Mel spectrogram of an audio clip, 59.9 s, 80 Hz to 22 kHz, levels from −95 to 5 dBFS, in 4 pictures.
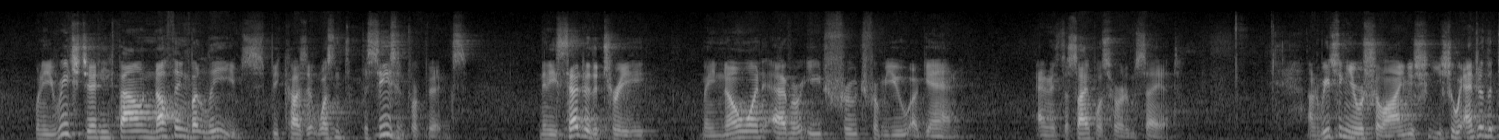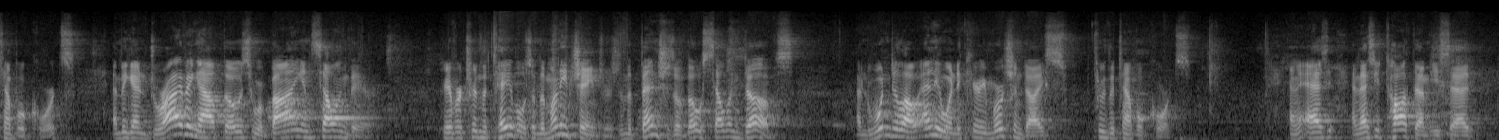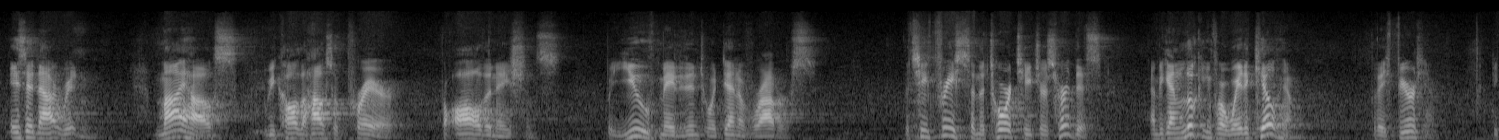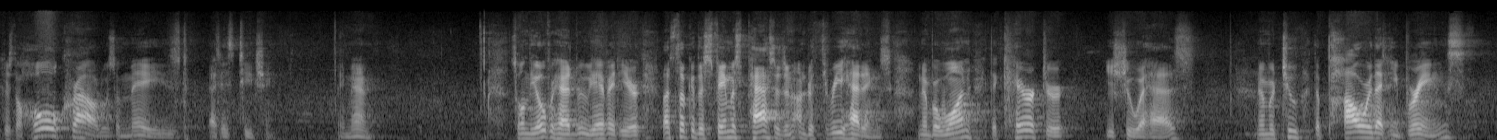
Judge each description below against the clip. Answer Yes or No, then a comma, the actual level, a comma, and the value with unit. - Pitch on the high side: No, low, 135 Hz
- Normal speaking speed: Yes, average, 180 wpm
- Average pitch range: No, wide, 6.2 semitones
